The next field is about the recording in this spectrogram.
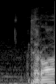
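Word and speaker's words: ر: র উচ্চারণ কিভাবে হবে? জিবার আগার উল্টা পিঠটাকে উপরের তালুর সঙ্গে লাগাইয়া উচ্চারণ করতে হবে।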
